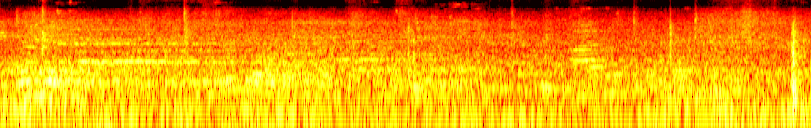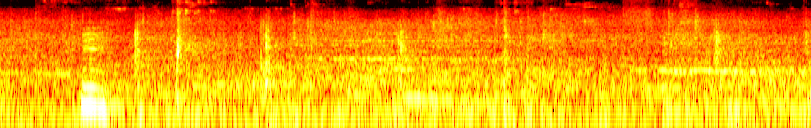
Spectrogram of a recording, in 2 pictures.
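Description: A young woman speaks and laughs close by.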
